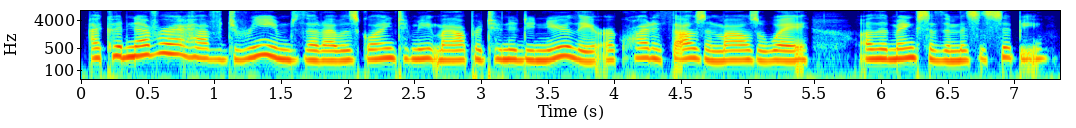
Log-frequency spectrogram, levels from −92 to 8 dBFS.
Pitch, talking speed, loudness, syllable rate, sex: 235 Hz, 210 wpm, -16 LUFS, 5.9 syllables/s, female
